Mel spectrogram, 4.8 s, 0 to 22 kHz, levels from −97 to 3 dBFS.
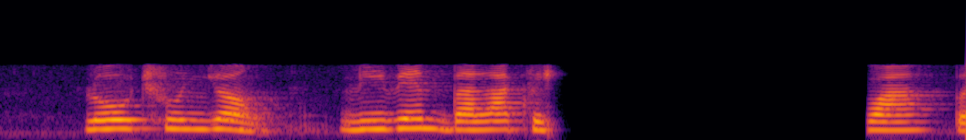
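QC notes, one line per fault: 2.74–4.35 s, long network dropout: the sound at 2.74 s carries on as a brief buzzy tail that fades within about a tenth of a second, then roughly 1.5 s of silence follows until the audio resumes at 4.35 s, with about 1.6 s of material gone. This is likely a stall in packet arrival that the receiver masked and then muted. On the waveform it looks like a short decaying smear and then a flat line. The spectrogram shows a blank band, capped at 4 kHz like the rest of the narrowband call audio.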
